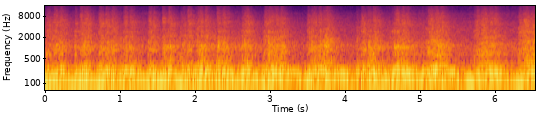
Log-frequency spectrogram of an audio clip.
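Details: Ford Fairlane V8, freshly rebuilt and never adjusted, manual choke, transmission in neutral: big V8 fires late and lopes unevenly with surging, choppy exhaust; choke possibly on too much, timing and valve lash likely off.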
